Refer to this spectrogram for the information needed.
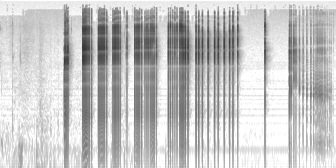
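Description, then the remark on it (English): A rapid series of loud farts, some long and buzzing, others short and sputtering, firing off in bursts with brief pauses, then one more drawn-out blast after a gap. “Yeah, that sounded like a bunch of Transformers transforming.”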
